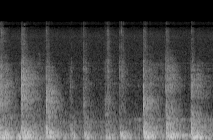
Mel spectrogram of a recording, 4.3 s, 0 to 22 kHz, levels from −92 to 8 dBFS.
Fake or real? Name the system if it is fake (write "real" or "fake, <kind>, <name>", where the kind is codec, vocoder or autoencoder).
real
